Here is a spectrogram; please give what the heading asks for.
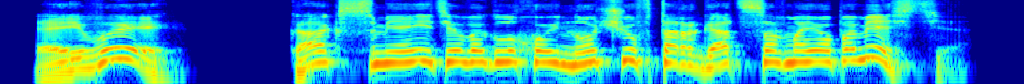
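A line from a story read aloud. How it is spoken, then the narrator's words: Shouted. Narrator (Russian): закричал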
